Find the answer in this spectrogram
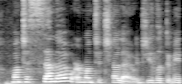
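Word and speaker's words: Monticello: too is it pronounced in Arkansas is it pronounced Montello or monello and she looked at me and she said Montello okay that's like here if you ask me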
